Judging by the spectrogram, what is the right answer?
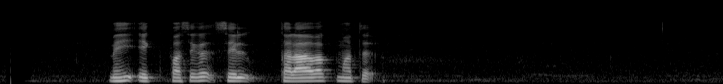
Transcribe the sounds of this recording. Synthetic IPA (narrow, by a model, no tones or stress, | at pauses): meɦiʔekfaseɡəselt̪alaːʋak̚mat̪ə̰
